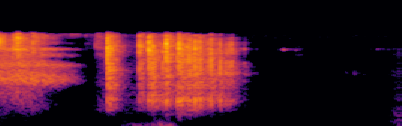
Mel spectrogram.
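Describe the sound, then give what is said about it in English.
Dice clatter onto a table in a quick burst of bright, rattling clicks, a pause, then a second longer scatter of rattles, with another faint clack at the end. “God damn it, stop dropping dice.”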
